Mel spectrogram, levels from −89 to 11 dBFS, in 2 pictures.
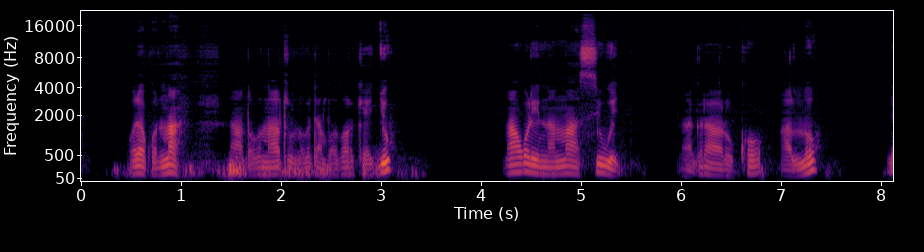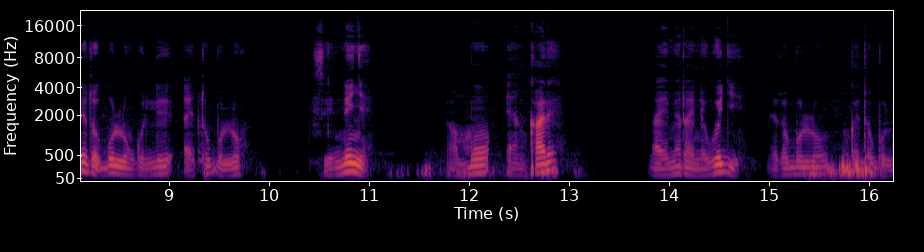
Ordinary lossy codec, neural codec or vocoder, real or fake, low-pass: none; none; real; none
